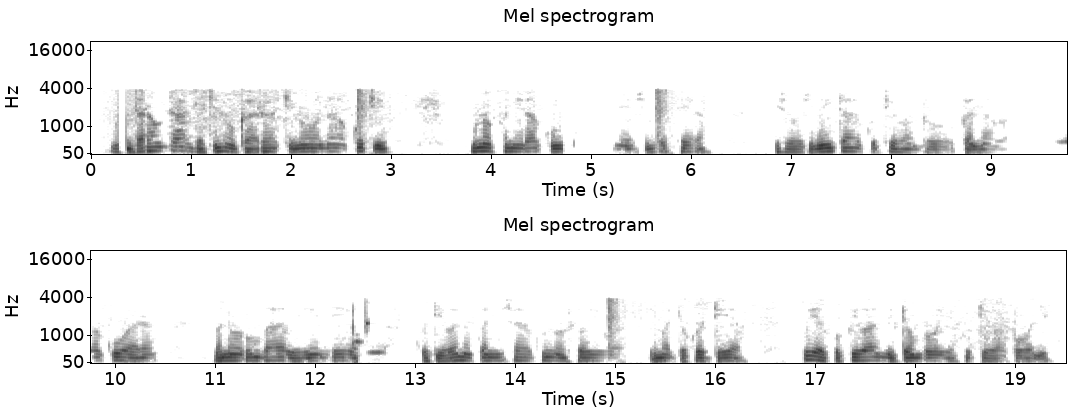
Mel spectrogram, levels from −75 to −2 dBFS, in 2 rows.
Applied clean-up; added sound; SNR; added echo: none; Gunshot, gunfire; 19 dB; none.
